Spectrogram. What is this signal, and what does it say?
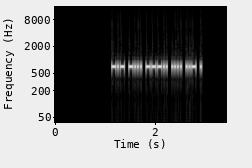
Morse code, heard as a keyed tone, about 42 wpm, 700 Hz. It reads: KB8HUE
